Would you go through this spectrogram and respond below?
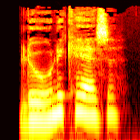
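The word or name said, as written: LÅNEKASSE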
